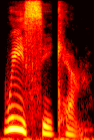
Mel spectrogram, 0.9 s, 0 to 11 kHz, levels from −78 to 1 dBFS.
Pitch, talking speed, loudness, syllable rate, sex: 185 Hz, 190 wpm, -13 LUFS, 3.3 syllables/s, female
